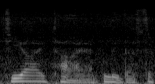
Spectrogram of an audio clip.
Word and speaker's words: Ti: I keep on saying Ti or T, but it's Ti. T-I, Ti.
